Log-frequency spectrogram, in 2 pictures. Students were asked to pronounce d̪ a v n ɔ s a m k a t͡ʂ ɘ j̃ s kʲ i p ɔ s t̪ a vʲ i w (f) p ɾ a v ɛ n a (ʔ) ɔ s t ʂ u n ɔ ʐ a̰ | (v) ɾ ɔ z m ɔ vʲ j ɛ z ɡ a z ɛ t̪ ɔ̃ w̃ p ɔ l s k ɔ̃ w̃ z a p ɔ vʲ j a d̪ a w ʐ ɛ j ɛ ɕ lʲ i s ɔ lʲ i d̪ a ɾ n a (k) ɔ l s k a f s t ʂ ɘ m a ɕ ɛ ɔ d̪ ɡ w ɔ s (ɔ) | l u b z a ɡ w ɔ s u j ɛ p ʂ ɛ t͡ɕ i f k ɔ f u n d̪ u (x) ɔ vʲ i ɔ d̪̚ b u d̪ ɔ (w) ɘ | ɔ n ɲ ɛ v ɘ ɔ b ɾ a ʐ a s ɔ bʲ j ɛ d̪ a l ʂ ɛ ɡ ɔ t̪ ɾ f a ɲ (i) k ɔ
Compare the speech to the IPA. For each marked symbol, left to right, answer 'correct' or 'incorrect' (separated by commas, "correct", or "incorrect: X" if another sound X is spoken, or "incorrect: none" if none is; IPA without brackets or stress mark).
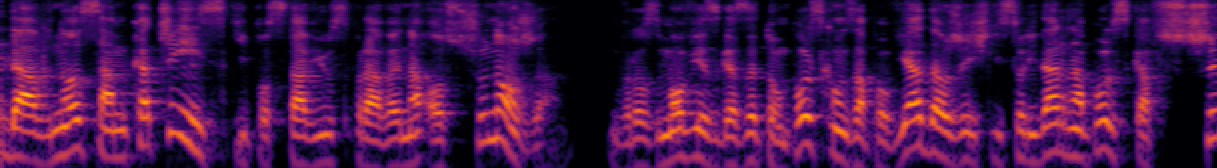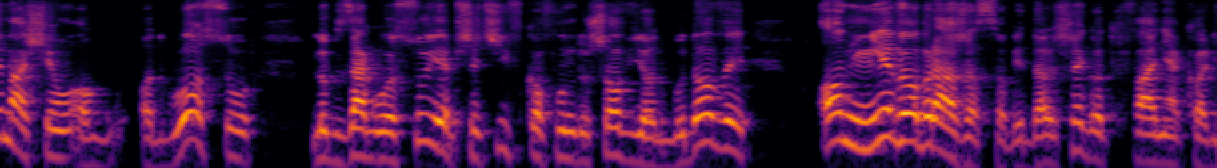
incorrect: s, correct, correct, incorrect: p, incorrect: u, incorrect: ʂ, incorrect: v, incorrect: a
